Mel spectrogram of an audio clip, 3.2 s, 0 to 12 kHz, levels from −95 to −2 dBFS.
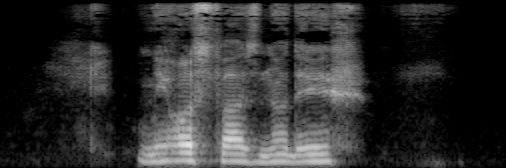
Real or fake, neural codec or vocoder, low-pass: fake; codec, 24 kHz, 0.9 kbps, WavTokenizer, medium speech release version 2; 10.8 kHz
